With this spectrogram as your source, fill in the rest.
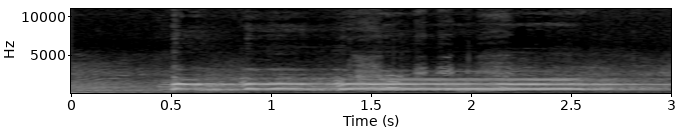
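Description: A voice imitates a rooster's crow, a drawn-out warbling call held for about two seconds, close and fairly loud.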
